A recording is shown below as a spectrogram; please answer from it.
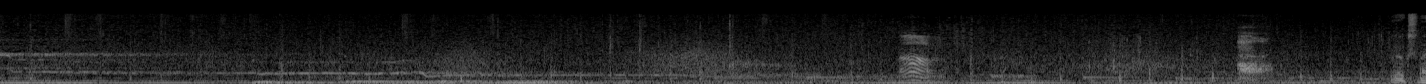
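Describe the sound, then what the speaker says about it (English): Steady rain falls across a scene in The Witcher, a soft continuous patter with faint birdlike chirps and brief louder splashes. "It's been raining for the past, 5 minutes."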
